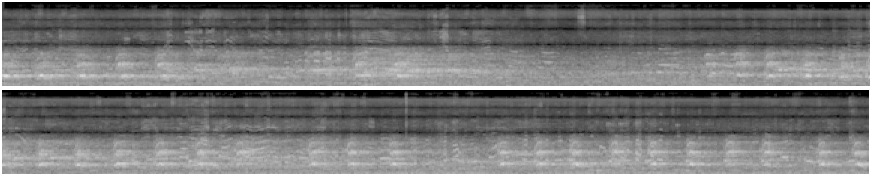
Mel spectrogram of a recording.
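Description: A seated crowd of men and women chatters in a large echoing hall.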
